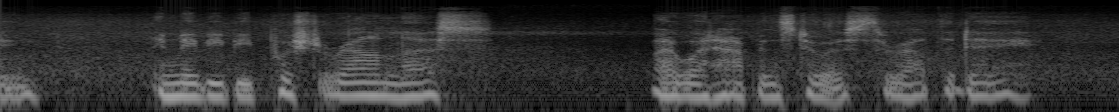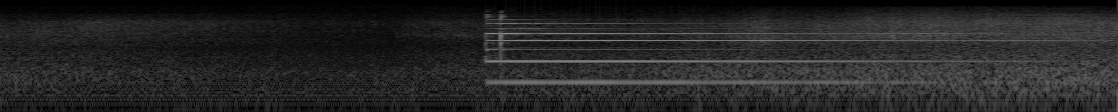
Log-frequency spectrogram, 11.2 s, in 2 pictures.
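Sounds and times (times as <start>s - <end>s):
speech: 0.0s - 2.5s, 3.2s - 5.2s
soft hiss: 0.0s - 11.1s
meditation bell ringing: 8.0s - 11.1s.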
